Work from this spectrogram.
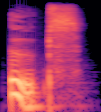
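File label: "oops", British English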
